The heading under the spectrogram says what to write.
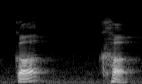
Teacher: क में के का उच्चारण ही होता है क, लेकिन जब हम ख की बात करते हैं तो उसमें ह का उच्चारण और जुड़ जाता है। के एच आपने देखा होगा अंग्रेज़ी में भी हम लिखते हैं, ख को के एच लिखते हैं। · के एच लिखने का मतलब यही है कि हम उसमें क और ह दोनों का उच्चारण करेंगे। तो क, ख, क में ह जोड़ा और उसको हमने जब उच्चारण किया कंठ से तो वो बना ख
